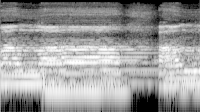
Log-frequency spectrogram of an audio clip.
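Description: Sung vocal chant in the style of an Islamic nasheed, with long held notes. It breaks off briefly about a second and a half in, then resumes.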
